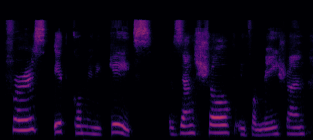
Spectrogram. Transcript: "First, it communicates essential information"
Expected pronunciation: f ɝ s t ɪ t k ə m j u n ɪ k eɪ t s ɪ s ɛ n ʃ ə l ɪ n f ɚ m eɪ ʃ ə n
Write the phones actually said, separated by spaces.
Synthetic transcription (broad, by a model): f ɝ s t ɪ t k ə m j u n ɪ k eɪ t s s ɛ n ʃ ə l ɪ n f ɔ m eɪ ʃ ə n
